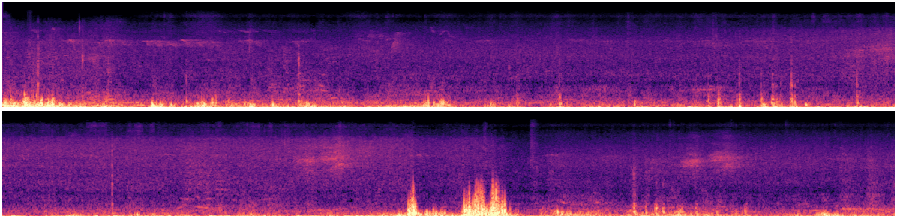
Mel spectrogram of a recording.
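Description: Wind gusts against the microphone outdoors.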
